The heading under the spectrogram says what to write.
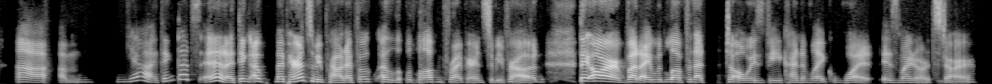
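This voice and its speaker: A woman's unremarkable speaking voice at a medium pitch, lively in intonation and fairly quick in pace, with a dry, close sound, no echo and a quiet background. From US, Indian immigrant family. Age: 20s. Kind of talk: casual chat. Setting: video call.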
